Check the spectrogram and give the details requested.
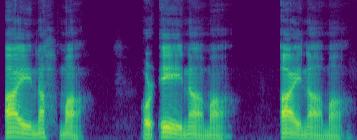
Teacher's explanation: The first syllable is higher note than the second and third. Each syllable is about a second, so one mantra is about 3 seconds long.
